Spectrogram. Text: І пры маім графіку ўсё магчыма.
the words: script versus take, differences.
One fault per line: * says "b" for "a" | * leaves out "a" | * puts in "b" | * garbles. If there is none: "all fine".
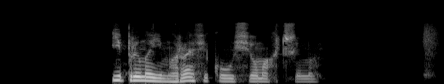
all fine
